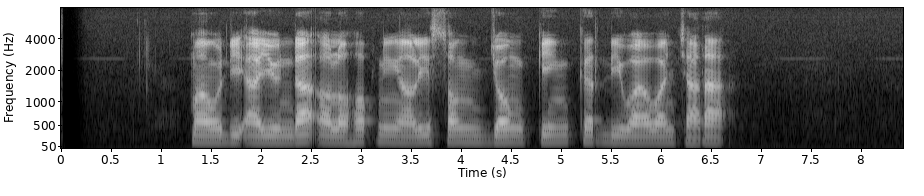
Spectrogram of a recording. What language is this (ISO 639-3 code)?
sun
